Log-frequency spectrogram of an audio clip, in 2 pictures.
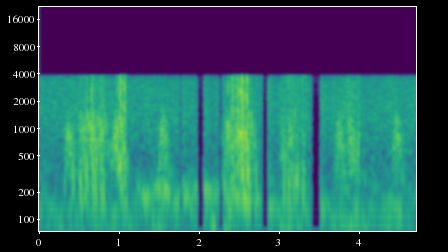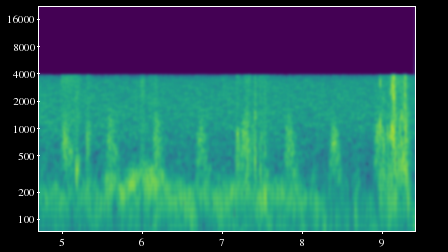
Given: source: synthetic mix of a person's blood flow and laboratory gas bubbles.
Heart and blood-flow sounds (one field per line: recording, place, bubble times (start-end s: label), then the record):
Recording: Doppler ultrasound of blood flow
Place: subclavian vein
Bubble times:
0.37-0.89 s: bubbles
0.93-1.13 s: bubbles
2.28-2.76 s: bubbles
3.03-3.36 s: bubbles
4.99-5.27 s: bubbles
5.29-5.38 s: bubbles
7.15-7.62 s: bubbles
8.94-9.38 s: bubbles
From the record:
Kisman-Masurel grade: 223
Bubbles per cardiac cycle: several, 3 to 8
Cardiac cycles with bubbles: 10 to 50%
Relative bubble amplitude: loud (0.450 to 0.775)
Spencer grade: 2 (many but less than half of the cardiac periods contain bubble signals, singularly or in groups)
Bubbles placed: anywhere in the cardiac cycle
